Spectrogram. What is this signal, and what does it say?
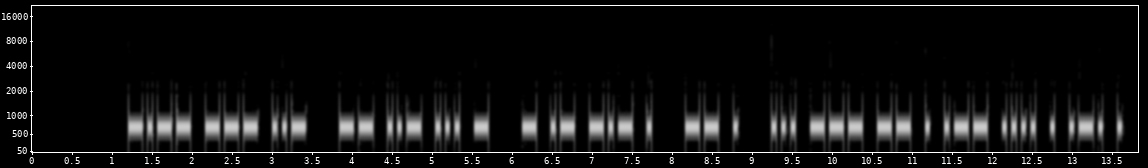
Morse code, heard as a keyed tone, about 20 wpm, 700 Hz. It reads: YOU MUST TAKE ME SOMEWHERE
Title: Sentences from Top 1400 Words 20wpm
